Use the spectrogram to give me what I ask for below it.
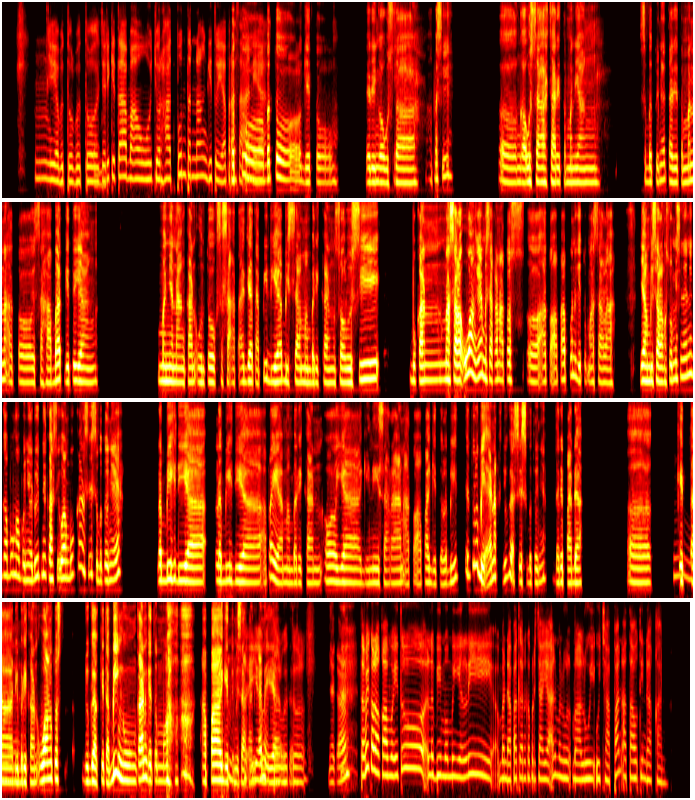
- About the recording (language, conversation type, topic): Indonesian, podcast, Menurutmu, apa tanda awal kalau seseorang bisa dipercaya?
- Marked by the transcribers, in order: other background noise; unintelligible speech; laughing while speaking: "mau"; throat clearing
